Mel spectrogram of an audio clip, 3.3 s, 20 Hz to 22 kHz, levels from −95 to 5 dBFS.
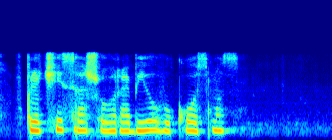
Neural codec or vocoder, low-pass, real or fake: codec, 16 kHz, 4 kbps, X-Codec, HuBERT features, trained on LibriSpeech; 5.4 kHz; fake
